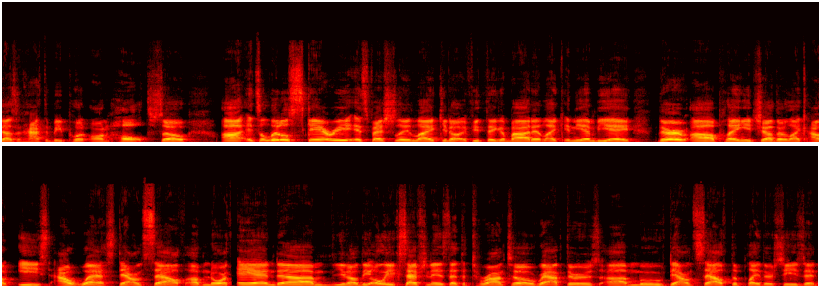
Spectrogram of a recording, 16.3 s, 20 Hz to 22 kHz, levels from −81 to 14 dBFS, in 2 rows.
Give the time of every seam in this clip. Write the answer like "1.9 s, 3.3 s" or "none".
10.5 s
